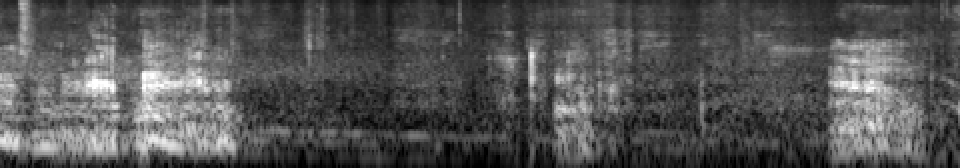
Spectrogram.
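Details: Eleven-week-old Boerboel puppy, described as angry, giving rough growling bursts mixed with short barks, separated by quiet pauses in what sounds like a small room.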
